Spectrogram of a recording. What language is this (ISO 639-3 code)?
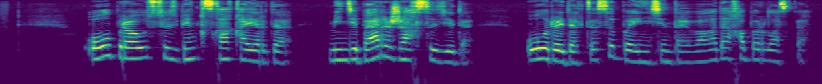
kaz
